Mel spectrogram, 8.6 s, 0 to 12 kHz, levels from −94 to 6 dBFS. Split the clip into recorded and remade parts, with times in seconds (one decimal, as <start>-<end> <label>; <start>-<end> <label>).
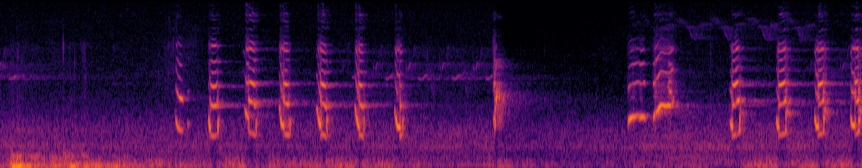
0.0-1.5 remade; 1.5-2.9 recorded; 2.9-5.0 remade; 5.0-6.4 recorded; 6.4-7.5 remade; 7.5-8.0 recorded; 8.0-8.6 remade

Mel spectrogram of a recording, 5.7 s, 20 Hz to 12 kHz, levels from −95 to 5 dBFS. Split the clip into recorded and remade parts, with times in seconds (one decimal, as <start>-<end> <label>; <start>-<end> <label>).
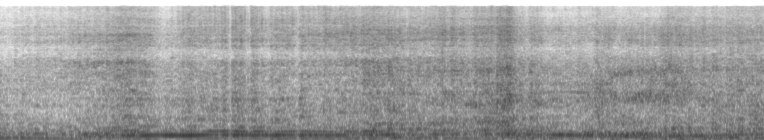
0.0-4.4 recorded; 4.4-5.2 remade; 5.2-5.7 recorded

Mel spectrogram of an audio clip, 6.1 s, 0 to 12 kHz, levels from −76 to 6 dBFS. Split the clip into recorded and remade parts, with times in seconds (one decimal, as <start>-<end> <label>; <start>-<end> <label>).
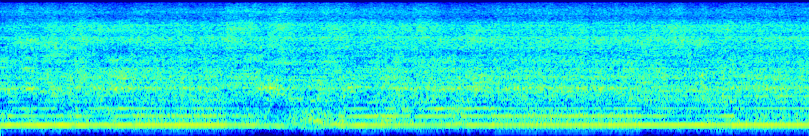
0.0-1.0 remade; 1.0-1.9 recorded; 1.9-3.7 remade; 3.7-4.8 recorded; 4.8-5.5 remade; 5.5-6.1 recorded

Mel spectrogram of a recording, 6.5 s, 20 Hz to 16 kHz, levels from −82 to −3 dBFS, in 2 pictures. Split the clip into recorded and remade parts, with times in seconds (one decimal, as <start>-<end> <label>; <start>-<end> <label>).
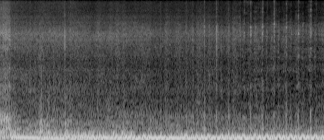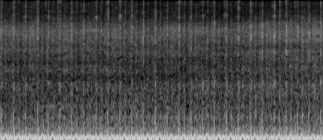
0.0-2.4 remade; 2.4-6.5 recorded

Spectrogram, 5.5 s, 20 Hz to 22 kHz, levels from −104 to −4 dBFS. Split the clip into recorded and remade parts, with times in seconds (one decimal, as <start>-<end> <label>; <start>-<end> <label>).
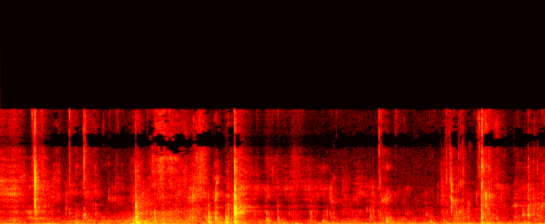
0.0-0.5 remade; 0.5-2.4 recorded; 2.4-3.3 remade; 3.3-5.5 recorded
